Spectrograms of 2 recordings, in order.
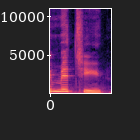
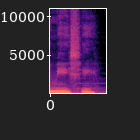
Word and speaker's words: Mishi: was your pronouns no Mishi is how you say my name some people say mitchi but other people say Mishi it's supposed to be Mishi I forgot the raid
